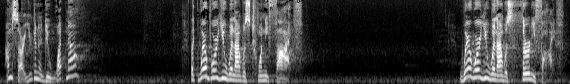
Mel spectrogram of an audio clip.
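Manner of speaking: sore, incredulous complaint; hurt disbelief. Retold or imitated. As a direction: throw the questions back, wounded. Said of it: "in Zechariah's words".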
